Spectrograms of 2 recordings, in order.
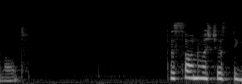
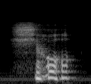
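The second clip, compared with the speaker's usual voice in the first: giggling; 6 semitones higher, 10 dB louder than usual. A narrator's reading. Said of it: "giggling at the little dragon".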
